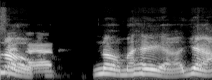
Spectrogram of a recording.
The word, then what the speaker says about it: Mexia: No, Mahia. Yeah, I didn't know how to say it at all when you look at it how it's spelled, and I was like, oh, that's pronounced Mahia.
